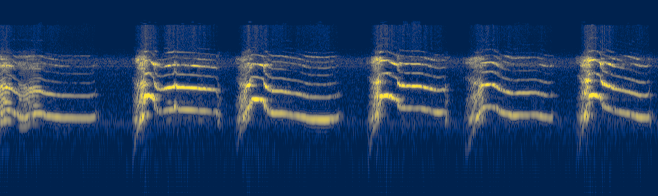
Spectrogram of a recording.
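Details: A Pembroke Welsh Corgi howls in a series of six sharp-onset cries, each starting with a yelp-like attack and then sliding down into a sustained, falling wail, spaced about a second apart.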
